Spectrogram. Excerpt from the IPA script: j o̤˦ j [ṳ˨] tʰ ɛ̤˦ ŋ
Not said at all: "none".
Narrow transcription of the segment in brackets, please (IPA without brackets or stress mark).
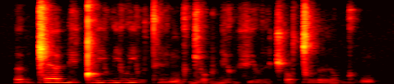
ṳ˨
